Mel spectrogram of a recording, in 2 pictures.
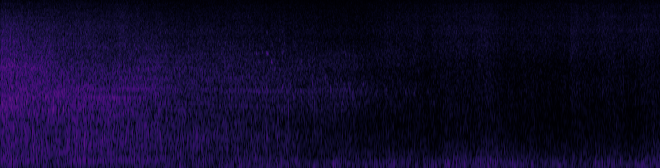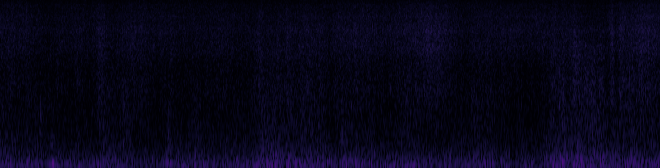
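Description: A van engine drones steadily as the van drives through snow.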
